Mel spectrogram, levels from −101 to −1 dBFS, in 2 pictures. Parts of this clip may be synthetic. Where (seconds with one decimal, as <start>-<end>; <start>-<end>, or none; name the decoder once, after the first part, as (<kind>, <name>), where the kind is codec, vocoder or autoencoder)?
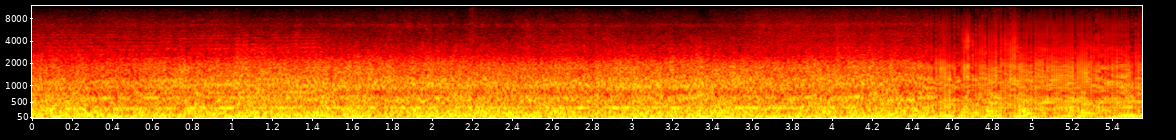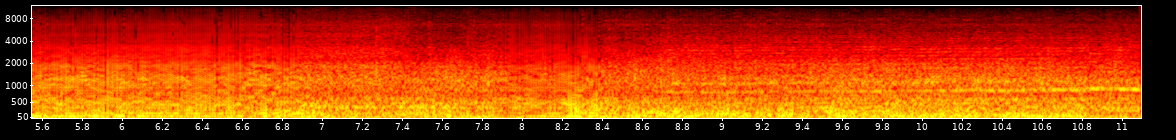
4.5-6.9 (vocoder, BigVGAN v2); 7.9-8.4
